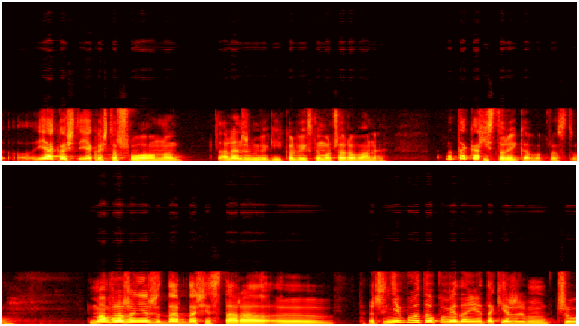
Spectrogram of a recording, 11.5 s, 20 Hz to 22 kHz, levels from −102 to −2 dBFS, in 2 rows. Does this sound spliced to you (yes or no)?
yes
